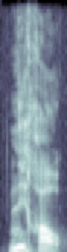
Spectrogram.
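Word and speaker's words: 你好: puis mon temps mais quand on a deux syllabes du troisième ton qui se suivent la première se prononce sur le deuxième thon qui est un ton montant on écrit ni hao mais le mot se prononcent ni hao ça s'appelle incendie tonale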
